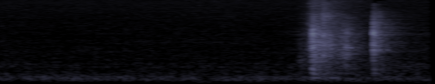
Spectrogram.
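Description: Near silence with faint room tone, broken near the end by two short hissing rustles, the second one briefer.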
